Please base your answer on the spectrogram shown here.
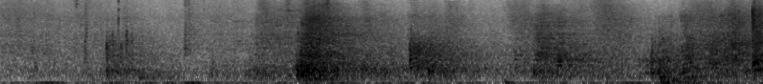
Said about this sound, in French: Attendez, je vais fermer la porte parce que ça fait du bruit le kick.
